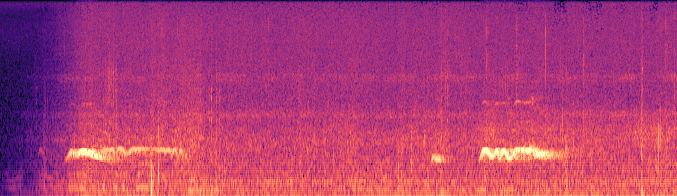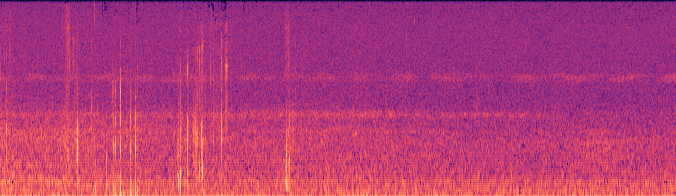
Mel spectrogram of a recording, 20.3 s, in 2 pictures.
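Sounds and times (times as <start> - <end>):
faint background hiss: 0.7 - 20.3
owl hoots: 1.0 - 3.3, 6.4 - 8.8.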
